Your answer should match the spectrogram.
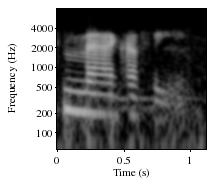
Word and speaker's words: McAfee: It's McAfee.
